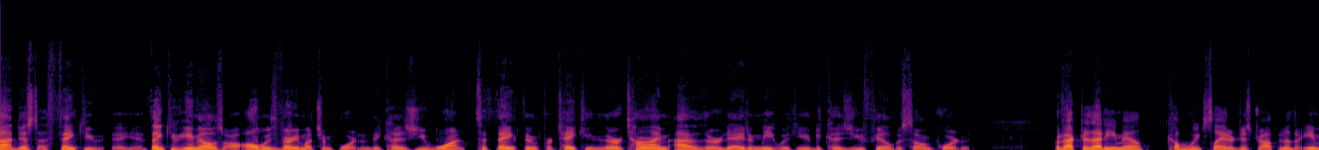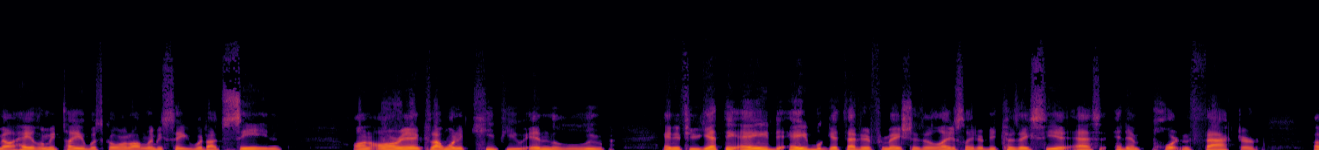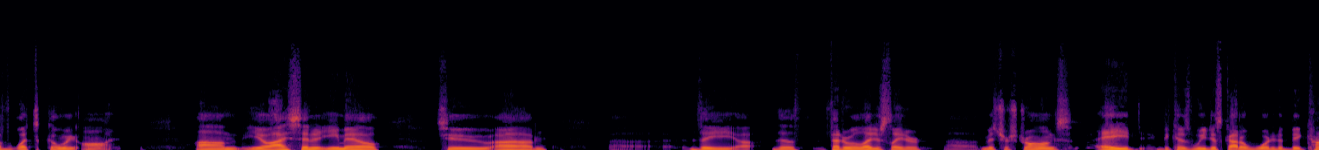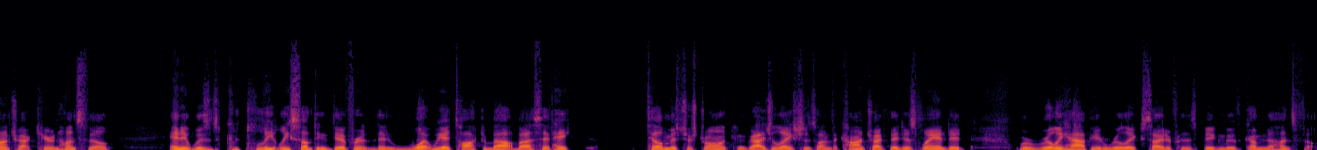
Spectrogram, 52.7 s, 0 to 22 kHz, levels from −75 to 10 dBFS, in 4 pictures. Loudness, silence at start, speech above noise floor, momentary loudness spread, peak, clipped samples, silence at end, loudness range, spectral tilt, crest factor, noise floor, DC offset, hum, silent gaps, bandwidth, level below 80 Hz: -21 LUFS; 0 s; 52 dB; 10 LU; 0 dBFS; under 0.1%; 0.05 s; 4 LU; -7.5 dB/octave; 20 dB; -73 dBFS; under 0.1%; none; none; 13.5 kHz; -62 dBFS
